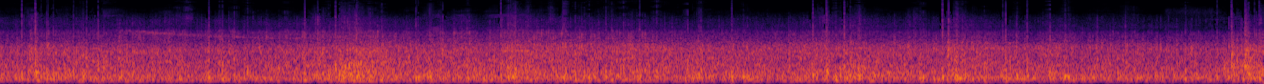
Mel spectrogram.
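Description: Many fireworks and firecrackers going off at once across a city, a dense, steady crackle of countless bangs and pops that merge into one another with no gaps.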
